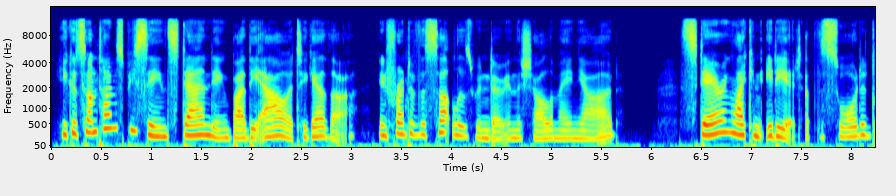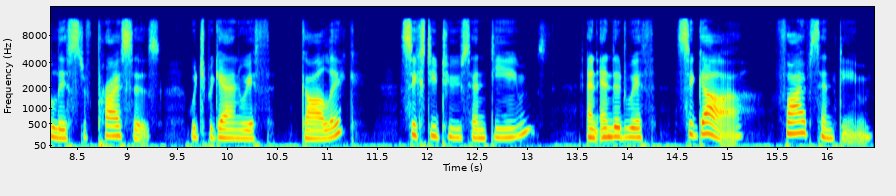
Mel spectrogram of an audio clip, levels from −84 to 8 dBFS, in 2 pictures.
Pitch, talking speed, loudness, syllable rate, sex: 210 Hz, 155 wpm, -20 LUFS, 4.7 syllables/s, female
